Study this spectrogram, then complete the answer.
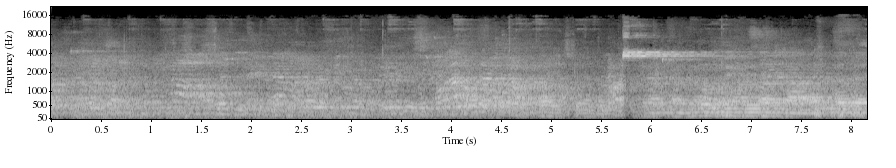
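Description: A ball is kicked with dull thumps.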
